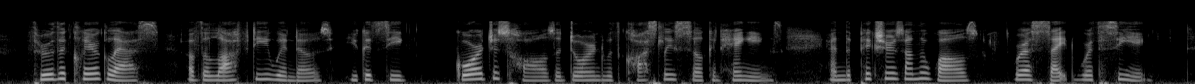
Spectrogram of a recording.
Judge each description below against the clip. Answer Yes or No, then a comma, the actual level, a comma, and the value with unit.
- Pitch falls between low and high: No, high, 200 Hz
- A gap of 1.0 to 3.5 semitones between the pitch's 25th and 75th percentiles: No, average, 3.9 semitones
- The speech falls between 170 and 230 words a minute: No, average, 145 wpm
